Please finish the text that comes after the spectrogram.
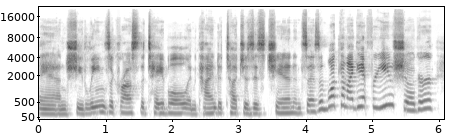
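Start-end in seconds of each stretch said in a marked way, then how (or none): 4.2-5.9 put-on broad, strong Southern accent, very high-pitched. Retelling a woman leaning across the table to a young man, in a strong Southern accent. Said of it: "she had a pretty strong Southern accent".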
